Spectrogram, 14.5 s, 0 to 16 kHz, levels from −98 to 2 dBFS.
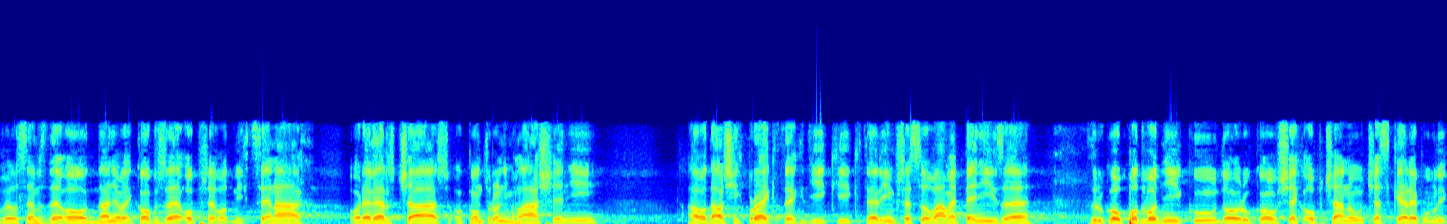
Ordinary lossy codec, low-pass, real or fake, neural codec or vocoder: AAC, 64 kbps; 7.2 kHz; fake; codec, 16 kHz, 8 kbps, FunCodec, trained on Chinese and English, 25 frames a second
